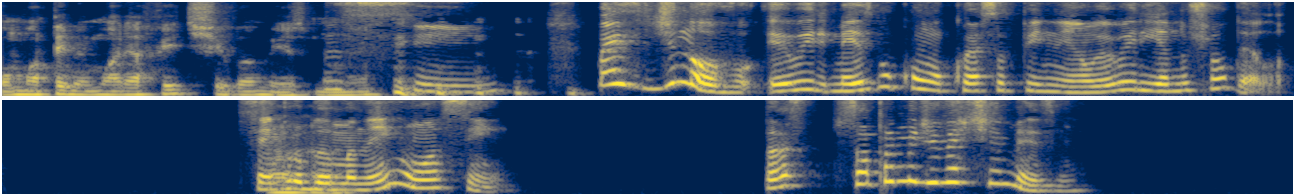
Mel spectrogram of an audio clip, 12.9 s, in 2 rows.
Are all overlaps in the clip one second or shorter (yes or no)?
yes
